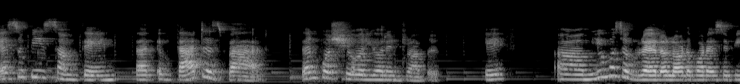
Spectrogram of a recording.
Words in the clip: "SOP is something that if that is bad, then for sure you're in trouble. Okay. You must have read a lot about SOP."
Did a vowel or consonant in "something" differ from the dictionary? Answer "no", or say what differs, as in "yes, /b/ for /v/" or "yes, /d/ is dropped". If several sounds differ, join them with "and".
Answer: yes, /t/ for /θ/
